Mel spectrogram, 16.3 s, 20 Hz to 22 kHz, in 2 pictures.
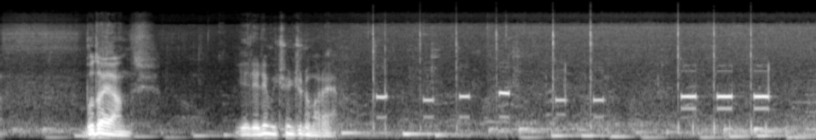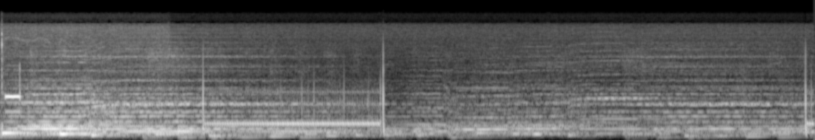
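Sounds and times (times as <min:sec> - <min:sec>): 
faint murmur: 0:00.0 - 0:10.3
speech: 0:00.9 - 0:01.6, 0:02.4 - 0:03.5
crisp short telephone keypad tones: 0:03.8 - 0:06.1, 0:06.8 - 0:08.4, 0:10.3 - 0:12.0
steady telephone ringing tone on the line: 0:06.8 - 0:08.4, 0:10.2 - 0:12.0.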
